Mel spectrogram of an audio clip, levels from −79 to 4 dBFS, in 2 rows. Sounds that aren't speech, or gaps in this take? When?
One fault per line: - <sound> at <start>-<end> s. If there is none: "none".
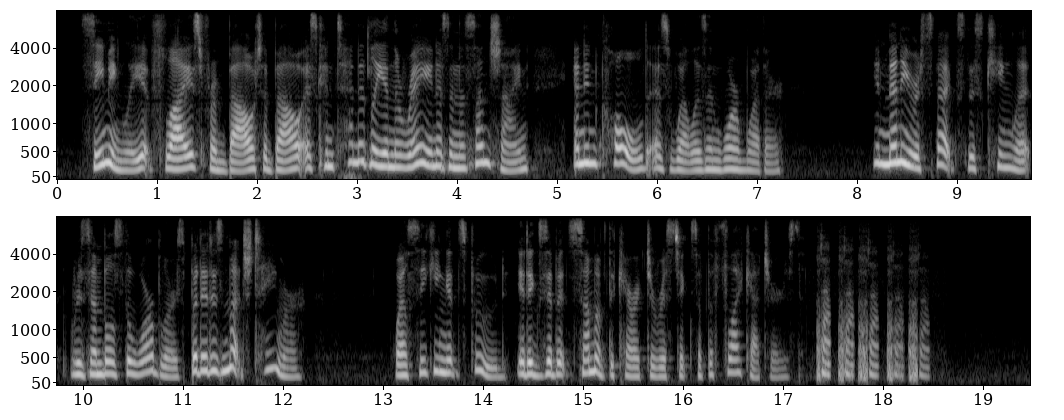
- laugh at 17.3-18.5 s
